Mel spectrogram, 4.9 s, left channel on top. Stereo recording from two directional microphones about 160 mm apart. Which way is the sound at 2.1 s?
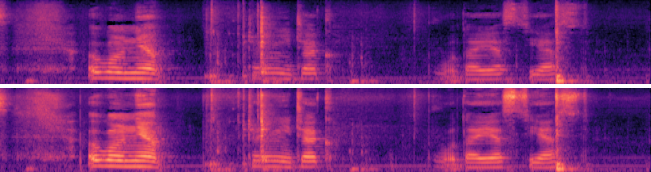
15° right (ahead or behind).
